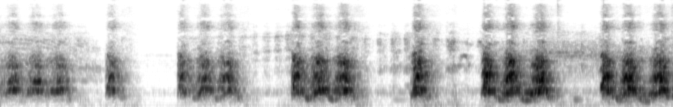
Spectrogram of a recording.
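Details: Female dog barking at a scarecrow Halloween decoration that frightened her, before mauling it to the floor. Loud barks come in clusters of two or three, with short silent gaps between bursts.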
